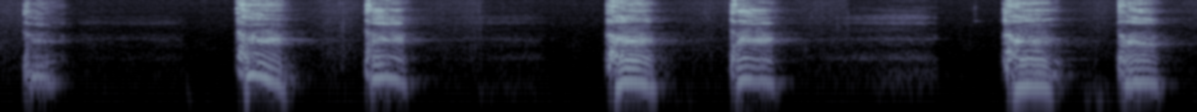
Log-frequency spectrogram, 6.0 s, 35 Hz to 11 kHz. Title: Coughing #1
